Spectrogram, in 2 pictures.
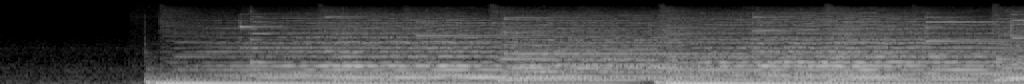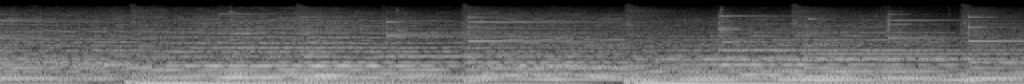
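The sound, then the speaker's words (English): After a brief silence, a Christmas song intro plays on a Grundig at dusk with Christmas lights on: bright jingling bells ring over full, sustained chords with a steady, swaying pulse, loud, with no voices. “And on the Grundig came this song.”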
